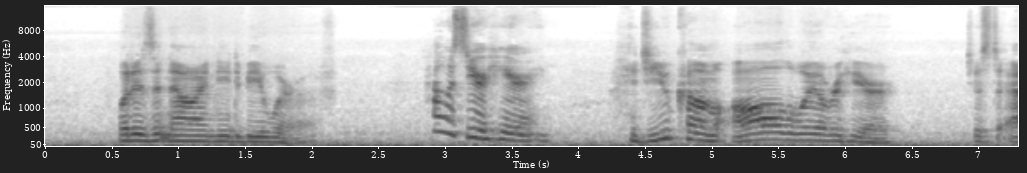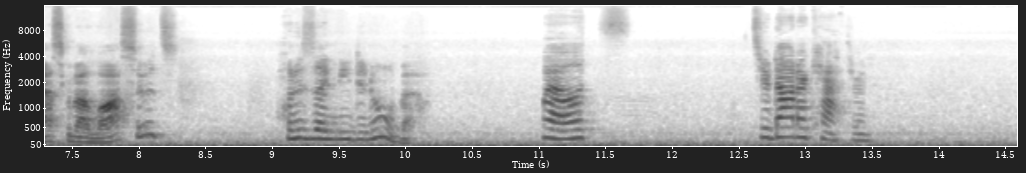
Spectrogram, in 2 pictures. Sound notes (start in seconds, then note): none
